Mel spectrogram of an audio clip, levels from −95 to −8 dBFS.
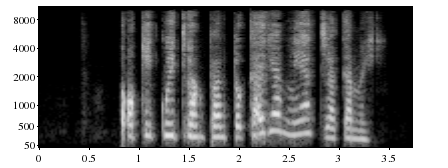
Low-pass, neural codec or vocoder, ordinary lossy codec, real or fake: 9.9 kHz; codec, 44.1 kHz, 2.6 kbps, DAC; AAC, 48 kbps; fake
